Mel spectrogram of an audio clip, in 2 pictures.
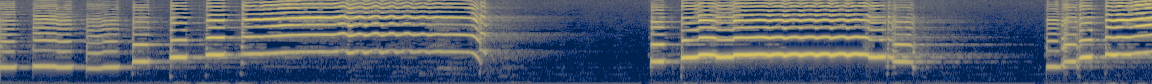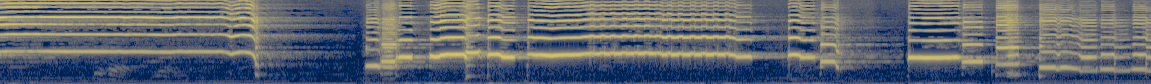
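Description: Unaccompanied alto saxophone playing a single high melodic line of long, held notes with wide vibrato, in phrases broken by short silences.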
